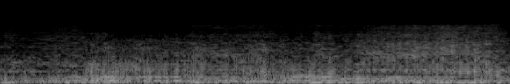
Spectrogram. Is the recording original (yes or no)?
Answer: no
